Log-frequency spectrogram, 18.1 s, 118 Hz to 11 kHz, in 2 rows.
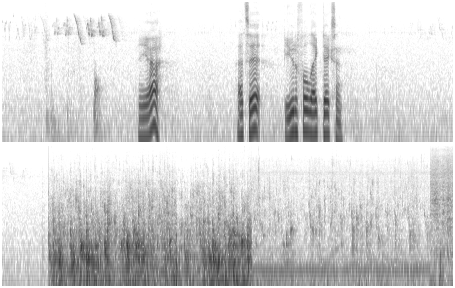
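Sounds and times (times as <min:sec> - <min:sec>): boat motor hum: 0:10.0 - 0:18.0
water rushing and splashing: 0:10.0 - 0:18.0.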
